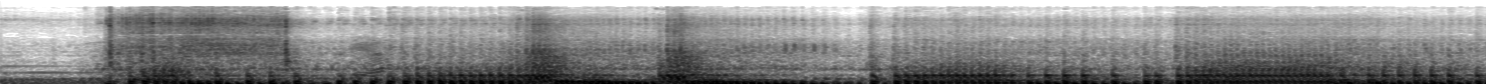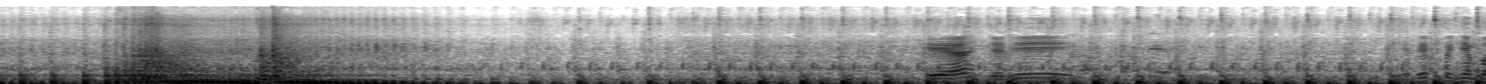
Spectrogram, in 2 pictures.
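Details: Yamaha Vixion (old model, full DC system) that would not start because of a weak battery and faulty regulator/rectifier, running after repair: engine catches, revs up and down cleanly, then settles to an even idle with no misses or knocks.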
